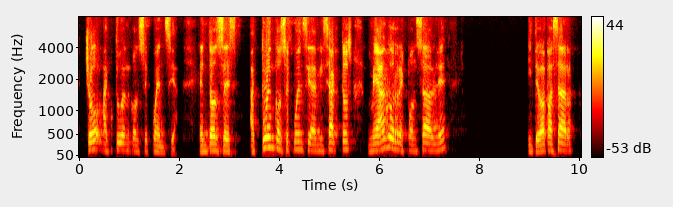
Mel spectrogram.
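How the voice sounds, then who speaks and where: Rioplatense man teaching an online coaching class. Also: medium pitch. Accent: Rioplatense Spanish. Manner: animated, acts out short dialogues in his examples; repeats words while searching for them. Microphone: video call.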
